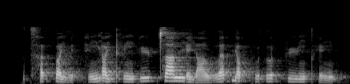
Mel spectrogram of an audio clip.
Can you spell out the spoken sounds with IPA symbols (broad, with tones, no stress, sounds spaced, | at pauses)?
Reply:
t͡sʰ ɐ˨˥ k̚ p ɐ˨˩ j l ɪ˨ k̚ h ɪ˨˥ ŋ j ɐ˧ j pʰ ɪ˧ ŋ k yː˥ p̚ t͡s aː˥ n j e˨˩ j aː˨ w l ɐ˥ t̚ j ɐ˨˥ p̚ kʷ ɐ˨˥ t̚ l ʊ˥ k̚ f yː˧ ŋ pʰ ɪ˨˩ ŋ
